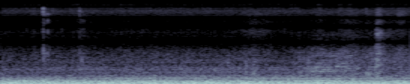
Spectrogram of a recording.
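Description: Steady low rumble of background room noise, with two faint clicks about half a second and a second in.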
